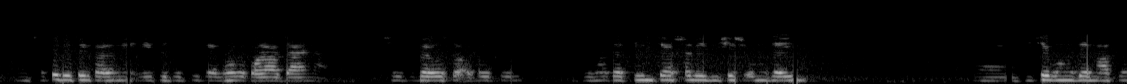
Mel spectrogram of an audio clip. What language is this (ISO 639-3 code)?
ben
